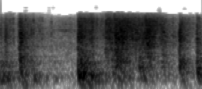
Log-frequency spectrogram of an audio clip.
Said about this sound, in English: Yeah, Lieutenant. Breaking down the door.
